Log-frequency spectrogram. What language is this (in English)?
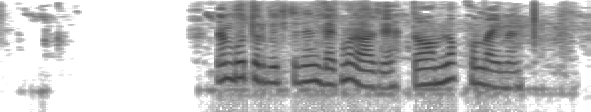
Uyghur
